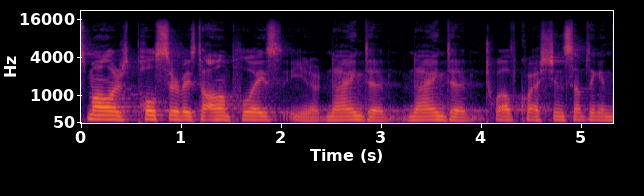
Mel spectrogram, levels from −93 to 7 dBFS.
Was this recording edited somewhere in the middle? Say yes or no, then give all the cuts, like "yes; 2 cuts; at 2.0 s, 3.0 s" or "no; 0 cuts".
yes; 1 cut; at 3.2 s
